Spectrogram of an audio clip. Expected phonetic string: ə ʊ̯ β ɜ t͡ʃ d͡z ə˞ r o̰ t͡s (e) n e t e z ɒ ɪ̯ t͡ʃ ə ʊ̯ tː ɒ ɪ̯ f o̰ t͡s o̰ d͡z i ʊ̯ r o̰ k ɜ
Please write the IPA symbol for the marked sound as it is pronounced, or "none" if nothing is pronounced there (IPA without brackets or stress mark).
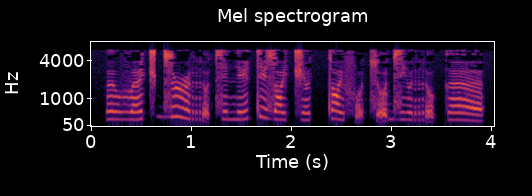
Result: e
